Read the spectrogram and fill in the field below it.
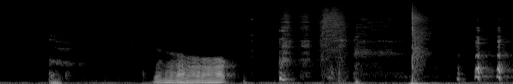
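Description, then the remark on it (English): A loud burp rumbles for under a second right into the microphone, followed by a few short, scattered vocal bursts and mouth noises. “To not burp into the microphone.”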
